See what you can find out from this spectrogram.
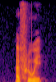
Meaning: alternative form of renflouer
- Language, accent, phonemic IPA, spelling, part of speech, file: French, France, /a.flu.e/, afflouer, verb, LL-Q150 (fra)-afflouer.wav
